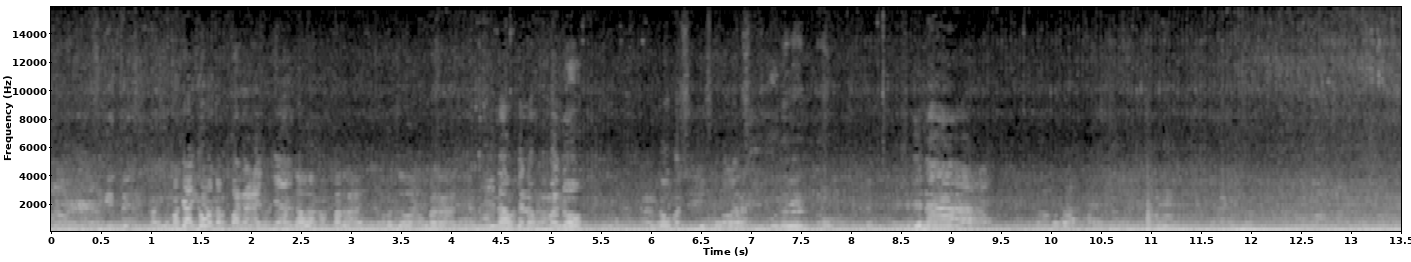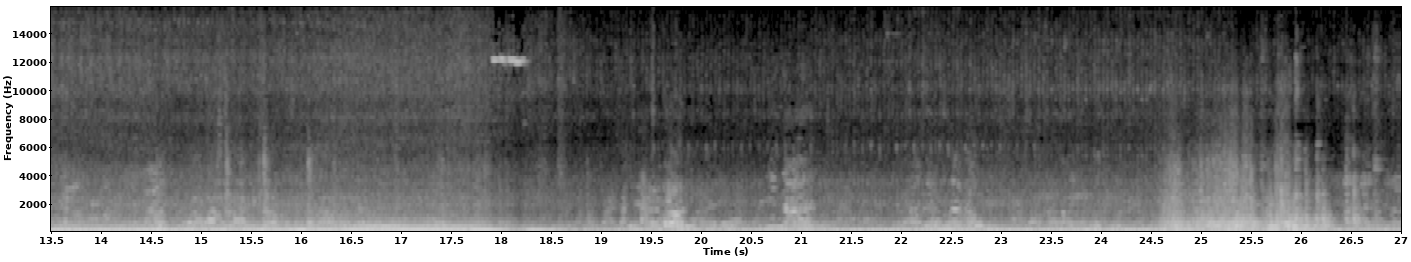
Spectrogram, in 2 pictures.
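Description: A crowd of men and women talk over one another outdoors, close by.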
